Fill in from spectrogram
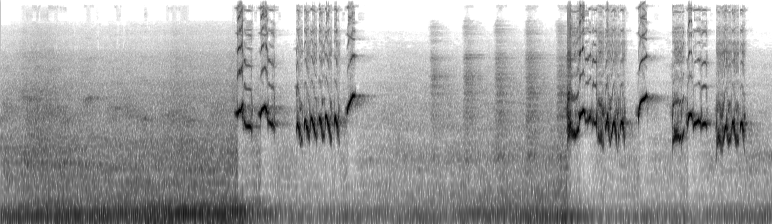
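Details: Singing young orange-headed thrush, played to encourage other birds to sing: after a murmur of low noise, two bursts of quick, buzzy and fluty whistled notes, each of several tightly packed syllables.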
